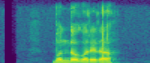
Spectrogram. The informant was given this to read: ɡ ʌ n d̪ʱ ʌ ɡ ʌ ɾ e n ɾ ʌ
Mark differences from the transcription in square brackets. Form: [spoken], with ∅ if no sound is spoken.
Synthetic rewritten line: [b] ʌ n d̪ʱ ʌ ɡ ʌ ɾ e [∅] ɾ ʌ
